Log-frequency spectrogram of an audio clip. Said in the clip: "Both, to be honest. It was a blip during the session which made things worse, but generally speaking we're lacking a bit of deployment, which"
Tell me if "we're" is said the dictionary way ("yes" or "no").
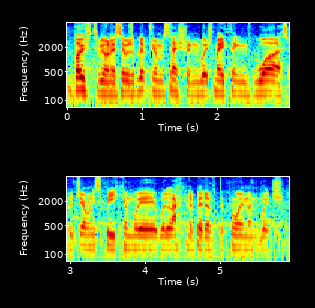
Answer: no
